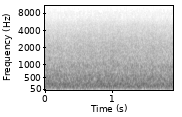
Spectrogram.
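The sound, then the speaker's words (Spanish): A metro train crossing a bridge, heard as a dense, steady roaring rumble that stays even and unbroken throughout, with no voices. “Un metro circula sobre un puente.”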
